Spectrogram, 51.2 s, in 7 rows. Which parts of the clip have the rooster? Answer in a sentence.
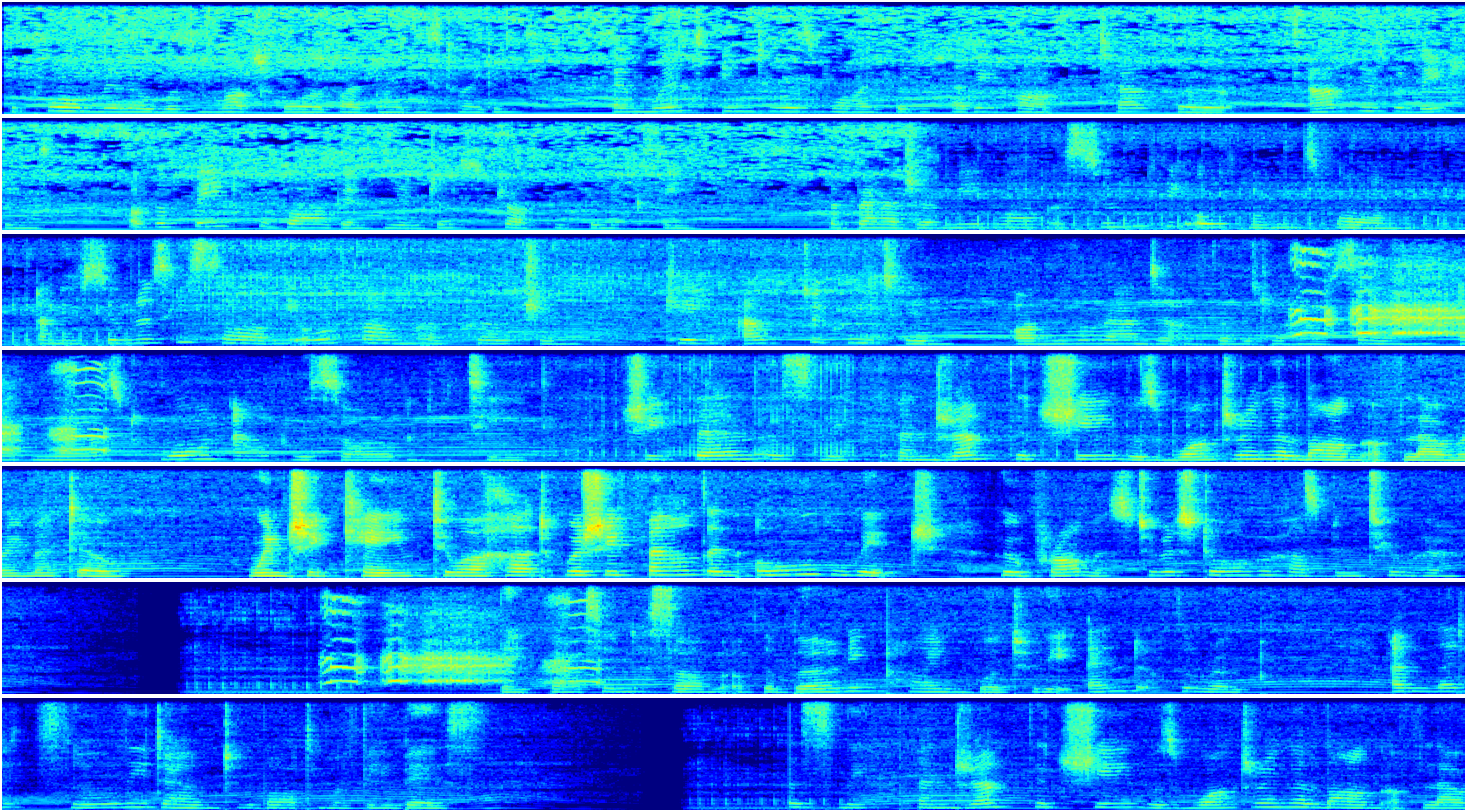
You can hear the rooster from 21.1 to 22.5 s and from 38.1 to 39.6 s.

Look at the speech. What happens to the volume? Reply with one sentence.
The volume of the speech goes up, then down.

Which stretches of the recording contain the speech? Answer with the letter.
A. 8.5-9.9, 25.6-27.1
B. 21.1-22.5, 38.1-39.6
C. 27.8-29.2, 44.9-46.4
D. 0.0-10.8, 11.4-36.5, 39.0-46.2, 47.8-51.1
D.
